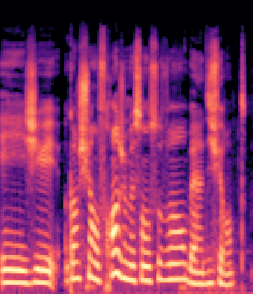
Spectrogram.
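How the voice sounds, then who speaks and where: A woman guest on a podcast, telling her life story in a casual, lively way and often laughing. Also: lowish voice, moderate pace. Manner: lively, laughing, animated when telling anecdotes.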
